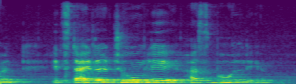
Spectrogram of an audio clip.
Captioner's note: non-english speech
